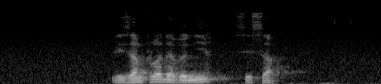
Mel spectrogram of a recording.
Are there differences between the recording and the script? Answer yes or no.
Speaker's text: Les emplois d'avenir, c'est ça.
no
